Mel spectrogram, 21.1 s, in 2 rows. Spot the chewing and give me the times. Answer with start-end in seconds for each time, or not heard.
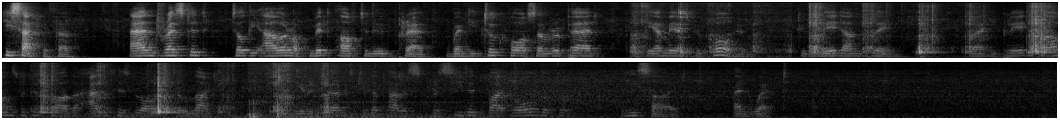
6.2-13.8.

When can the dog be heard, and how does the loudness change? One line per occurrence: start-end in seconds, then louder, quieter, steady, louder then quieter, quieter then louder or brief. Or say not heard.
not heard.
